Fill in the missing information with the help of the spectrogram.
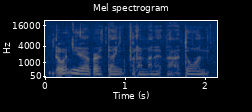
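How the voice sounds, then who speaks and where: A woman voicing a sadistic, menacing female boss in an ASMR roleplay, whispering softly with spoken threats between. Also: fairly low pitch, gravelly, slight background noise. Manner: taunting and threatening.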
